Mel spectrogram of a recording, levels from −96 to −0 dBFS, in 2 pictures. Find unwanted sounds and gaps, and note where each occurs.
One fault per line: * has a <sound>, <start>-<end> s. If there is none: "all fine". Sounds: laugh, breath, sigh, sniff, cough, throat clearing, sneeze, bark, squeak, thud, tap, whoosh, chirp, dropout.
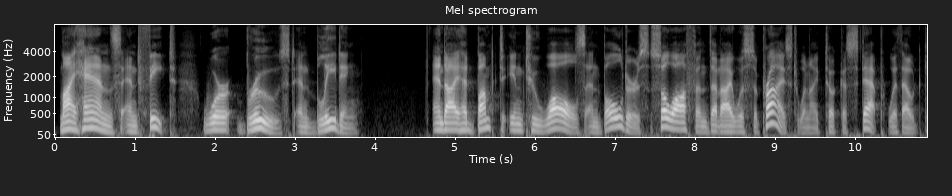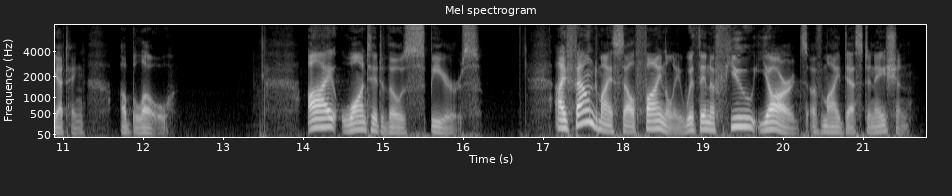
all fine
